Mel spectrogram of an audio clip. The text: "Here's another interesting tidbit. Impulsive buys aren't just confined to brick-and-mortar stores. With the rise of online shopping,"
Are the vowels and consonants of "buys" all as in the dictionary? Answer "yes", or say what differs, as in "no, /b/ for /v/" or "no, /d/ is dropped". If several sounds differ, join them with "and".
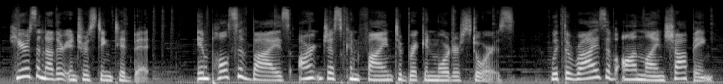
yes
